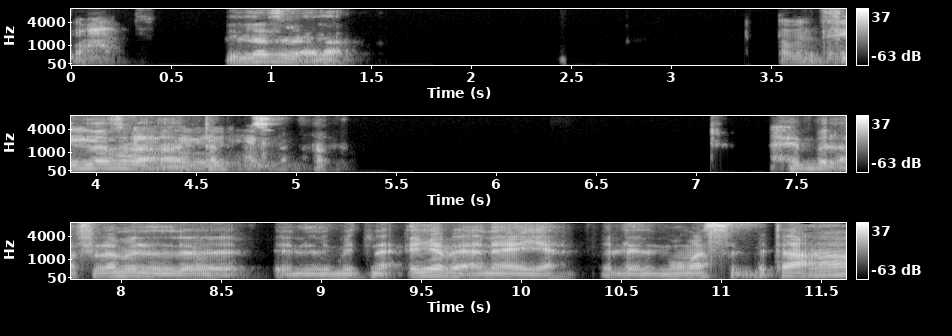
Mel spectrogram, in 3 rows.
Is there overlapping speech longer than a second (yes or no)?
yes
